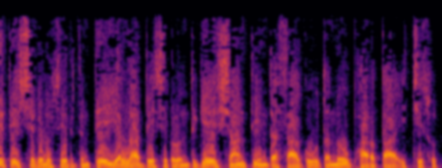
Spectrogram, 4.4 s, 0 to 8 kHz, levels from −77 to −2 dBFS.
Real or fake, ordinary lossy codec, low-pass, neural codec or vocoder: real; MP3, 32 kbps; 7.2 kHz; none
